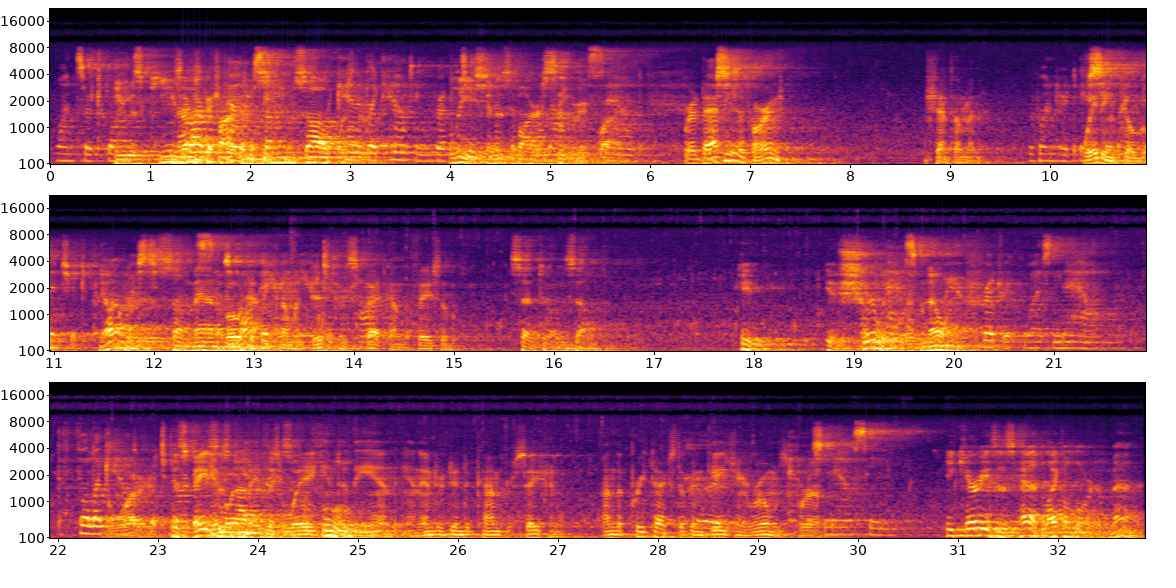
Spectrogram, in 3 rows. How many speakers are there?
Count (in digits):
3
